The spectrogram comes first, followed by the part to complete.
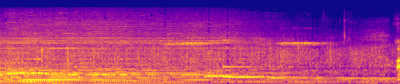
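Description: Soft live church band music between the preacher's phrases: long held chords over electric bass guitar, slowly getting quieter.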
